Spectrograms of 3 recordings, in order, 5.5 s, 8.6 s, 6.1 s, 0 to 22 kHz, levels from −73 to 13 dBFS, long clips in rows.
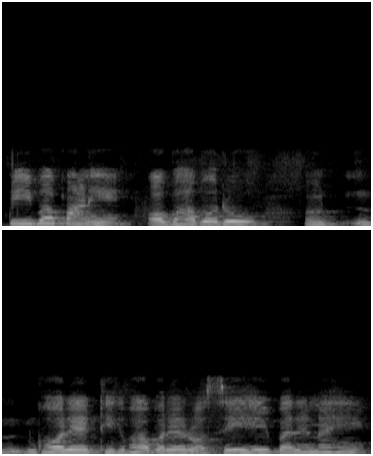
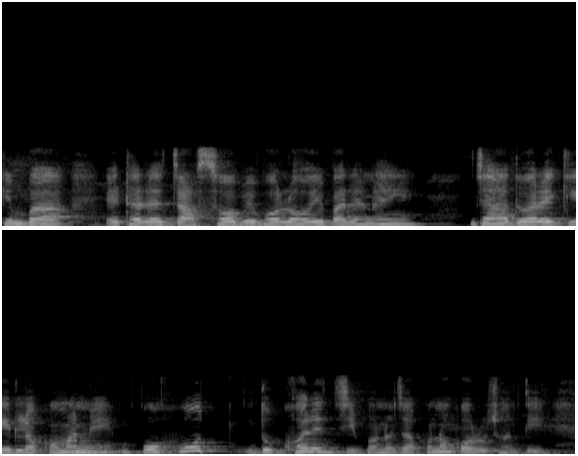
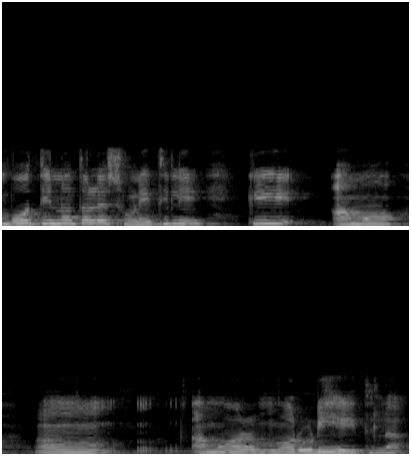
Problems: constant background noise, background conversations at intervals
